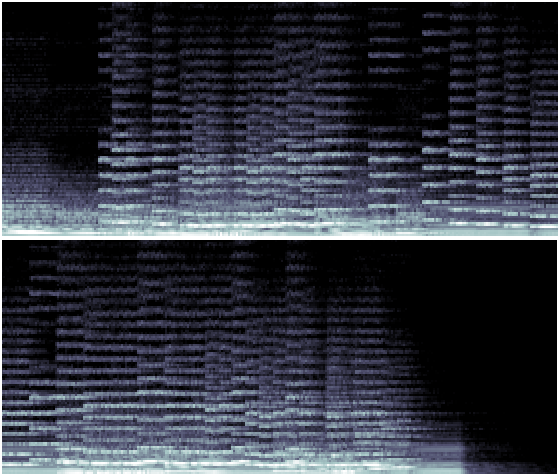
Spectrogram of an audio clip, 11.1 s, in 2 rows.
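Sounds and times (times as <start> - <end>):
midi string quartet playing a traditional Scottish piece: 0.0 - 10.4.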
